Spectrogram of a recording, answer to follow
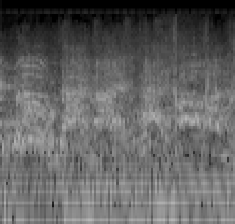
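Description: A group of women gymnasts shouting a team cheer together in a huddle, many voices at once.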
